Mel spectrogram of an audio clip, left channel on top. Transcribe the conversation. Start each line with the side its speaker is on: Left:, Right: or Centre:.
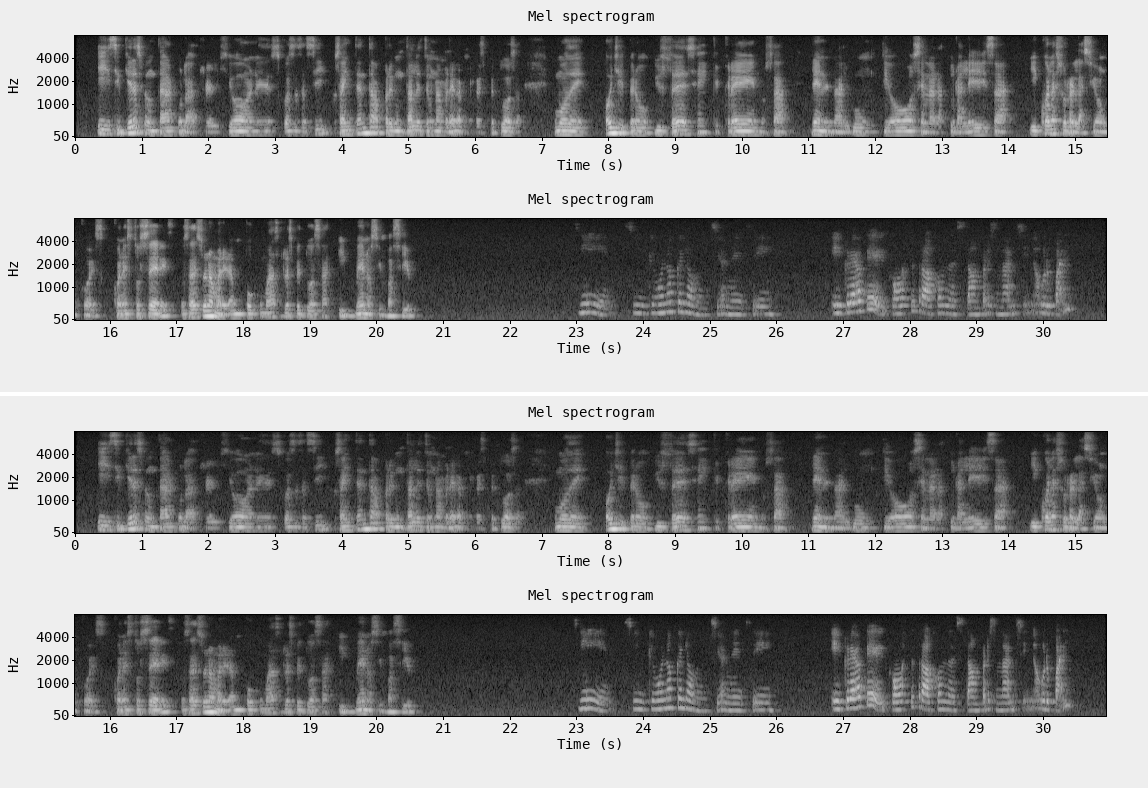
Left: y si quieres preguntar por las religiones, cosas así, o sea, intenta preguntarles de una manera muy respetuosa, como de, oye, pero ¿y ustedes en qué creen? O sea, ¿creen en algún dios, en la naturaleza? ¿Y cuál es su relación co- es- con, estos seres? O sea, es una manera un poco más respetuosa y menos invasiva.
Right: sí, sí, qué bueno que lo menciones, sí. Y creo que como este trabajo no es tan personal, sino grupal,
